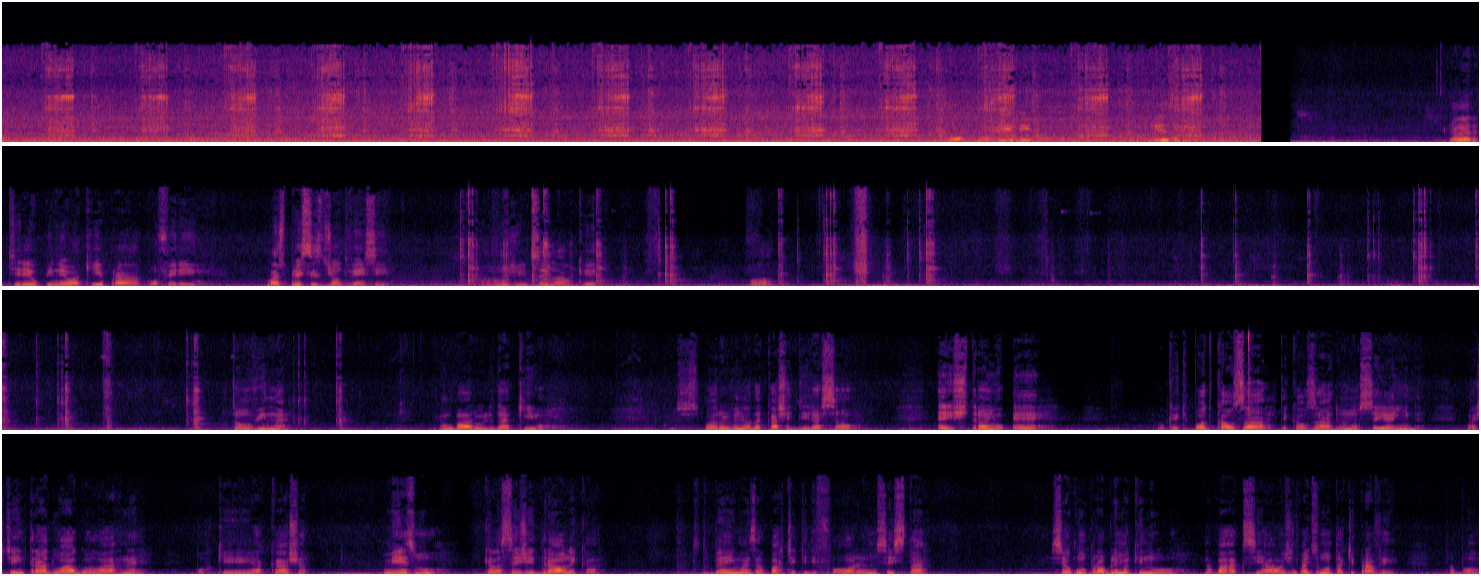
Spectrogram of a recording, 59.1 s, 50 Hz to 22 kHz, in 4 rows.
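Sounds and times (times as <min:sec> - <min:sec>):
steering linkage creaking and clicking: 0:00.0 - 0:12.3, 0:19.2 - 0:24.3, 0:25.0 - 0:33.7
engine idling hum: 0:00.0 - 0:14.0
steady low hum: 0:00.0 - 0:59.0.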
